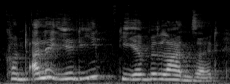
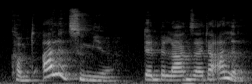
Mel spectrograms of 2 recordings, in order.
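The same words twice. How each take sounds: First: "die" stressed to single out only the burdened; rising lean on "alle ihr die", then "die ihr beladen seid" as a restriction; old reading, stress on die. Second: "alle" stressed, falling, meaning everyone; new reading, stress on alle. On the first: Retold or imitated. Preacher demonstrating his former emphasis, stressing "die". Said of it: "ich habe den so gelesen in der Betonung". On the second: Shown as a demonstration. Preacher showing today's reading, weight on "alle". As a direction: give "alle" the weight in both lines, "seid ihr alle" firm. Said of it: "Heute lese ich".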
